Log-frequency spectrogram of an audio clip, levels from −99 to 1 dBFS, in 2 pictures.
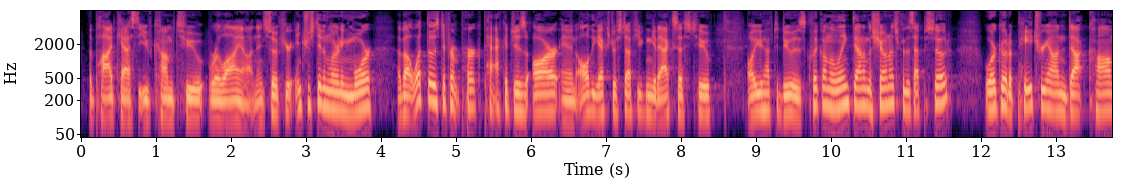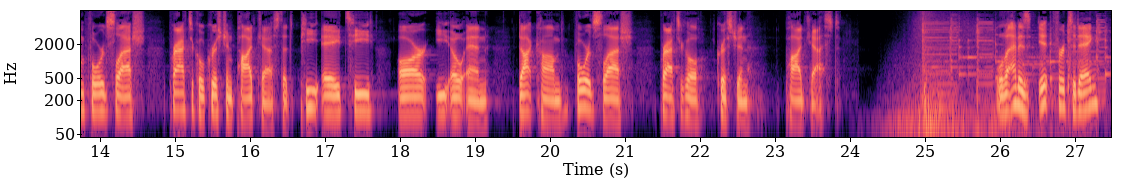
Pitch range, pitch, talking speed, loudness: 115-150 Hz, 130 Hz, 165 wpm, -19 LUFS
